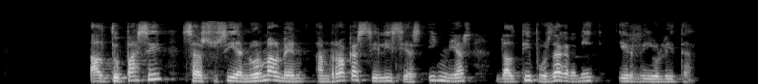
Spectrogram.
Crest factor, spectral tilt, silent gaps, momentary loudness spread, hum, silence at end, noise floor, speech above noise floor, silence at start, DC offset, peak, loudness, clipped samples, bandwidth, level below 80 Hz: 18 dB; -5 dB/octave; none; 9 LU; none; 0.65 s; -88 dBFS; 70 dB; 0.9 s; under 0.1%; -2 dBFS; -18 LUFS; under 0.1%; 8 kHz; -56 dBFS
